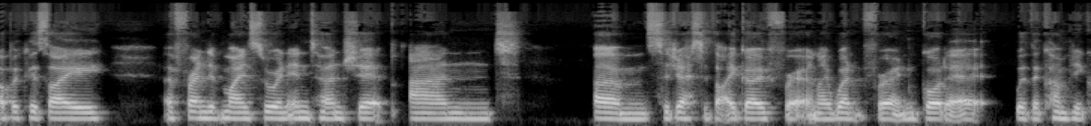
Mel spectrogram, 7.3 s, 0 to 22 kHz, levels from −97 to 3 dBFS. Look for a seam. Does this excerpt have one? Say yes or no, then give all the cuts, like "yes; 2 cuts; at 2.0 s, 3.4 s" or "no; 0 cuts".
no; 0 cuts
